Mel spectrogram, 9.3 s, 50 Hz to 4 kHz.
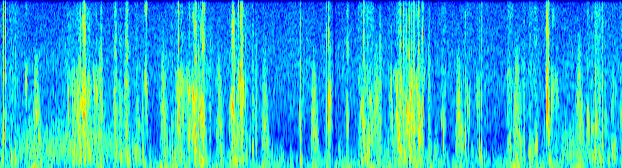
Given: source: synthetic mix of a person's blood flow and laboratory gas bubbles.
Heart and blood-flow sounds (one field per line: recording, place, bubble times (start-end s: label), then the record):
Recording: Doppler ultrasound of blood flow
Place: subclavian vein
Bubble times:
0.00-0.28 s: bubbles
0.37-0.42 s: bubbles
0.99-1.55 s: bubbles
1.69-2.23 s: bubbles
2.56-3.13 s: bubbles
3.43-3.82 s: bubbles
4.47-4.56 s: bubbles
4.86-4.99 s: bubbles
5.19-5.24 s: bubbles
5.36-5.62 s: bubbles
5.82-6.38 s: bubbles
6.61-6.69 s: bubbles
6.94-7.32 s: bubbles
7.60-7.70 s: bubbles
7.85-8.08 s: bubbles
8.17-8.38 s: bubbles
8.77-9.35 s: bubbles
From the record:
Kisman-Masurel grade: 243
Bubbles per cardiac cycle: several, 3 to 8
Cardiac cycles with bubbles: 100%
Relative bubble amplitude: loud (0.450 to 0.775)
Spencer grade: 3 (all of the cardiac periods contain showers or single bubble signals, but not dominating or overriding the cardiac motion signals)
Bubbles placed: anywhere in the cardiac cycle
